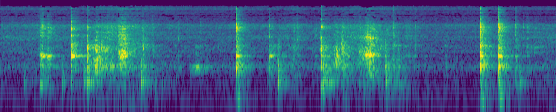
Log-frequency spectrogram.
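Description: A spoon scrapes and clinks against a pot as white chana paneer curry is stirred over full flame, coming in irregular bursts with a faint sizzle between strokes; no voices.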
